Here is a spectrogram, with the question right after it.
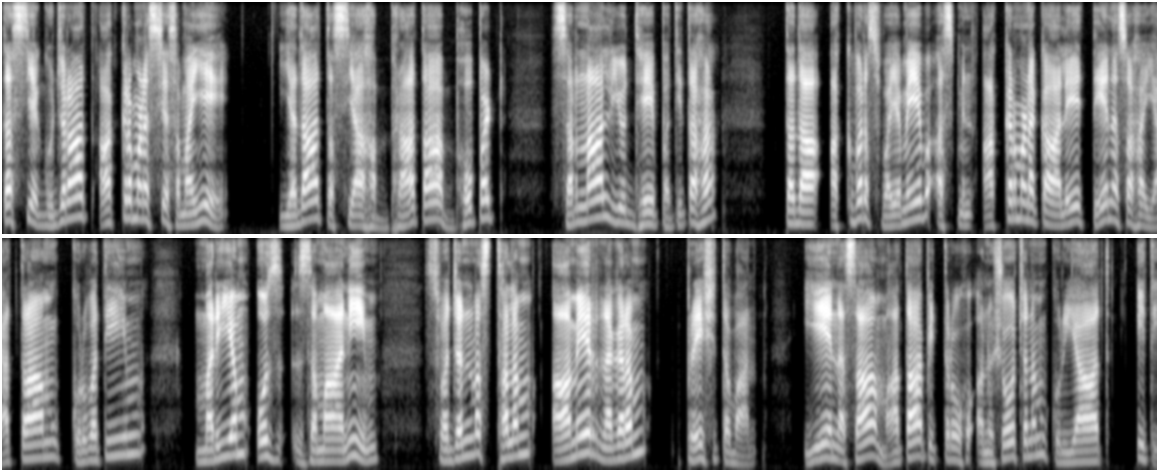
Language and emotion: Sanskrit, neutral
